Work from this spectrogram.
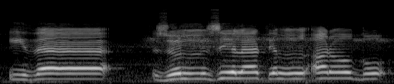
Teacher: Alif lam qamariyah. Dibacanya jelas alif lamnya.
